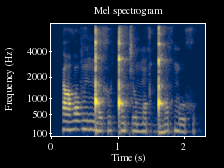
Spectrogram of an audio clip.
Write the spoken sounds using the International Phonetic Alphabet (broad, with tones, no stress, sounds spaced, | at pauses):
æ˦ ðˤ y˦ v ĩ˦ ŋ͡ǃ ø˨ x ɯ˨˦ ǃ ũ˨ c ɯ˨ m õ˨ x ɡ͡ǃ õː˨˦ x m u˨ x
